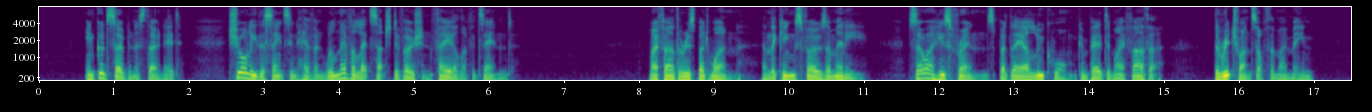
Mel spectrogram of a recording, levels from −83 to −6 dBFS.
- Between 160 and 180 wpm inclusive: Yes, average, 170 wpm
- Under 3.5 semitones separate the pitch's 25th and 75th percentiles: No, average, 4.7 semitones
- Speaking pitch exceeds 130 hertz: No, low, 115 Hz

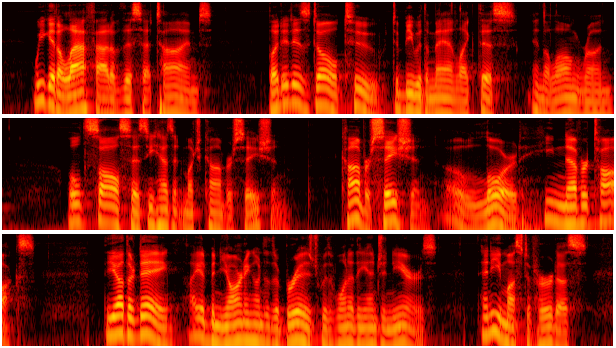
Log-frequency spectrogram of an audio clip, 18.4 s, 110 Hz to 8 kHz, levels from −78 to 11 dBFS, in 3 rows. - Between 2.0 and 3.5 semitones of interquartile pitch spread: No, average, 5.3 semitones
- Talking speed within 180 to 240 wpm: Yes, average, 195 wpm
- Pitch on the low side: Yes, low, 115 Hz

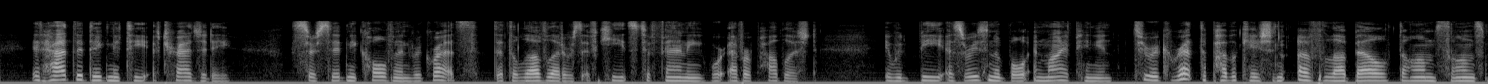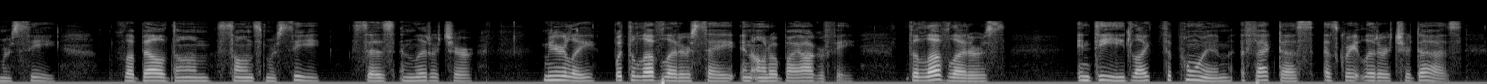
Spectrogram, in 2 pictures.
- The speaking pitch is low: No, medium, 165 Hz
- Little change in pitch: Yes, narrow, 2.3 semitones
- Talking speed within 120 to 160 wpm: Yes, slow, 135 wpm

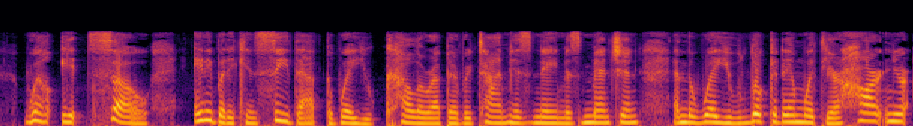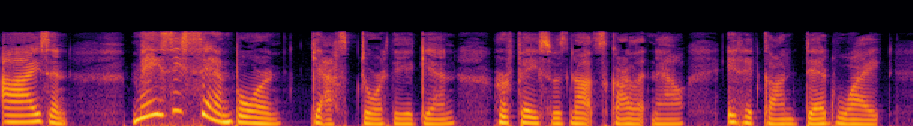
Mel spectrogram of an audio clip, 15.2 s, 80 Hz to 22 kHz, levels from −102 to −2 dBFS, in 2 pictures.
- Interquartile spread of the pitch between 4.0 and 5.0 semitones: Yes, average, 4.3 semitones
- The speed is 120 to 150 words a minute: No, average, 195 wpm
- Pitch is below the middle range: No, medium, 185 Hz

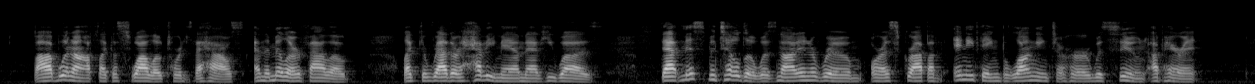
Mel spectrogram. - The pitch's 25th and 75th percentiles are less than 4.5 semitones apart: Yes, average, 3.1 semitones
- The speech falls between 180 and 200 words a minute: Yes, average, 190 wpm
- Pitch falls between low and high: Yes, medium, 160 Hz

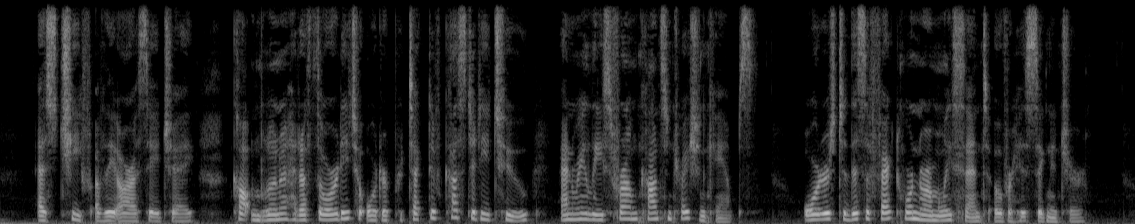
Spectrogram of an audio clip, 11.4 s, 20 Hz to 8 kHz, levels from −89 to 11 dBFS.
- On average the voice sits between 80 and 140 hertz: No, high, 190 Hz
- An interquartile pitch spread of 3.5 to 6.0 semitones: Yes, average, 4.7 semitones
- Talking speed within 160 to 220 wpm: No, average, 150 wpm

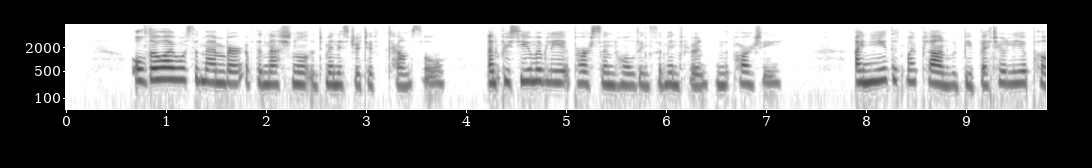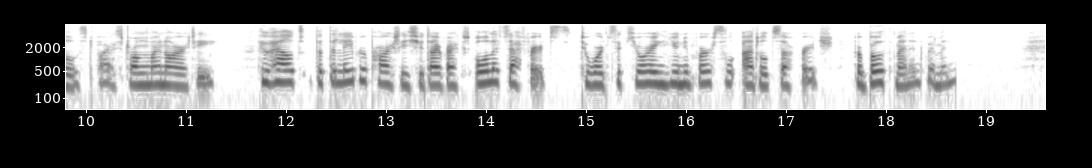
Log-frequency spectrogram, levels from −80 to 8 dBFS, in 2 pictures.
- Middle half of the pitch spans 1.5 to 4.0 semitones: Yes, average, 2.8 semitones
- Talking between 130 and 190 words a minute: Yes, average, 165 wpm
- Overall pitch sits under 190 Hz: No, high, 235 Hz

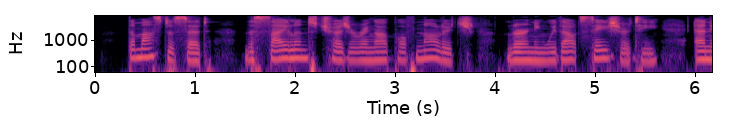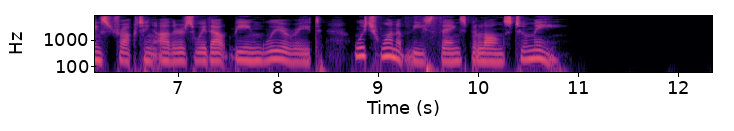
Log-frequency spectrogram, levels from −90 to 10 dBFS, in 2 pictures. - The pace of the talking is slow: Yes, slow, 125 wpm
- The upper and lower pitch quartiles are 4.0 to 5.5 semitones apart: No, average, 3.0 semitones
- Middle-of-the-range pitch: Yes, medium, 180 Hz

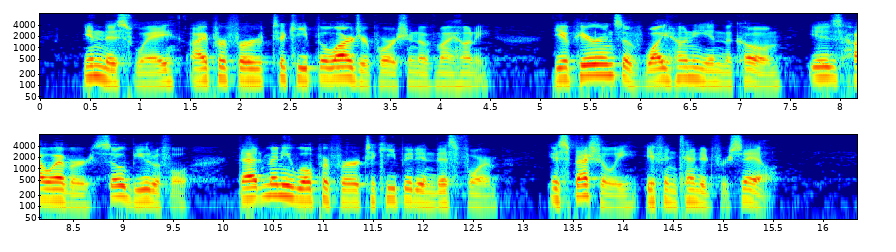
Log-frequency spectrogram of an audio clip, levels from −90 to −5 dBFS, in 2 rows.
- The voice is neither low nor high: Yes, medium, 145 Hz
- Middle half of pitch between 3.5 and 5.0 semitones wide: Yes, average, 4.1 semitones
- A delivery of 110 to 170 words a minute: Yes, average, 145 wpm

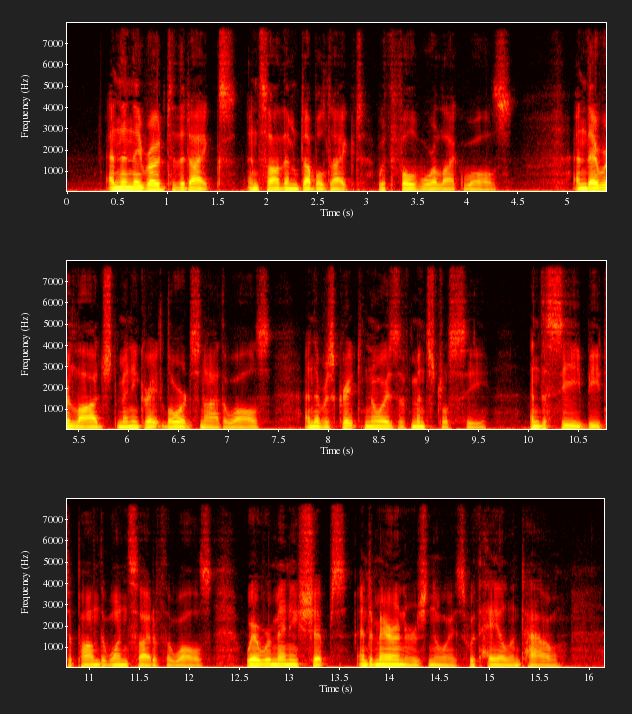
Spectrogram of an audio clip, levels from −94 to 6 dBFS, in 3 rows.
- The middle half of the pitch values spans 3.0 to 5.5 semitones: No, narrow, 2.6 semitones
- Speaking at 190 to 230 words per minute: Yes, fast, 205 wpm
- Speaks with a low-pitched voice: Yes, low, 100 Hz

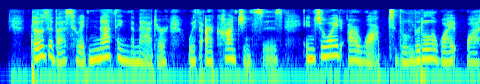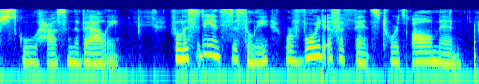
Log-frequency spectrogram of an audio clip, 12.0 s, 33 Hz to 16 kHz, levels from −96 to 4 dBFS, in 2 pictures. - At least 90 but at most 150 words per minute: No, average, 160 wpm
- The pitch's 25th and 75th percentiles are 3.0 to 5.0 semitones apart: Yes, average, 4.5 semitones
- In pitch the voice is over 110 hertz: Yes, medium, 185 Hz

